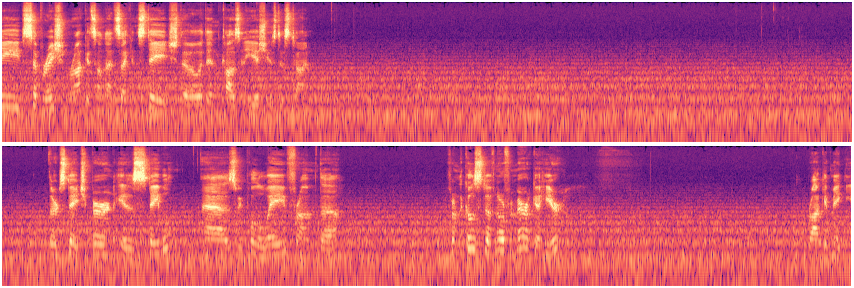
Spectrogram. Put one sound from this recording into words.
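A rocket engine roars steadily.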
